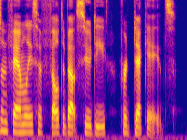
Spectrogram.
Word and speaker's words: SUDEP: SUDEP, S-U-D-E-P, sudden unexpected death in epilepsy. – And we really need to pause here on the pronunciation and the gravity of this. It's pronounced SUDEP, like one word.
